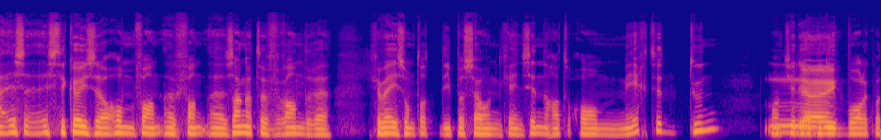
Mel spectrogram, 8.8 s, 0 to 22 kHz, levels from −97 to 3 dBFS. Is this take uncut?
yes; 0 cuts

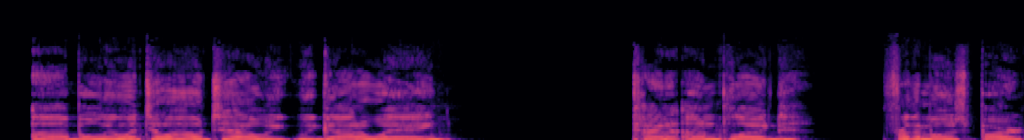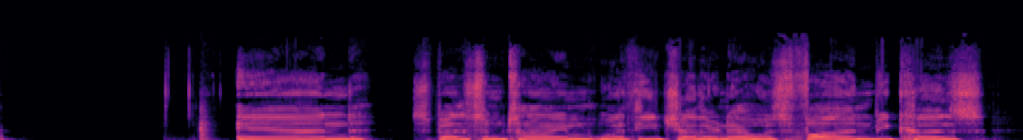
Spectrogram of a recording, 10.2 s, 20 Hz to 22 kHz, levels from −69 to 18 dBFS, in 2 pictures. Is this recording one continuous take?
no; 1 cut; at 7.1 s

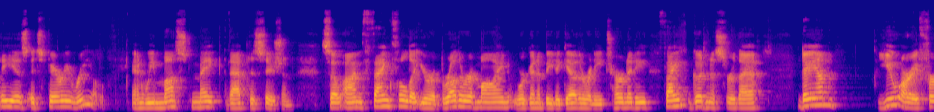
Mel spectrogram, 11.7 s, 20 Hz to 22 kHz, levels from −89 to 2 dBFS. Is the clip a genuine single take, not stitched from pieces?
no; 1 cut; at 8.2 s

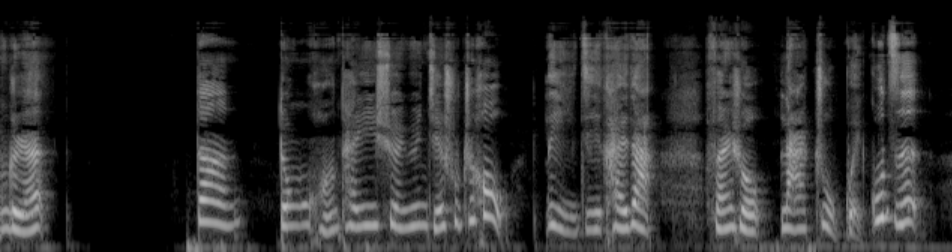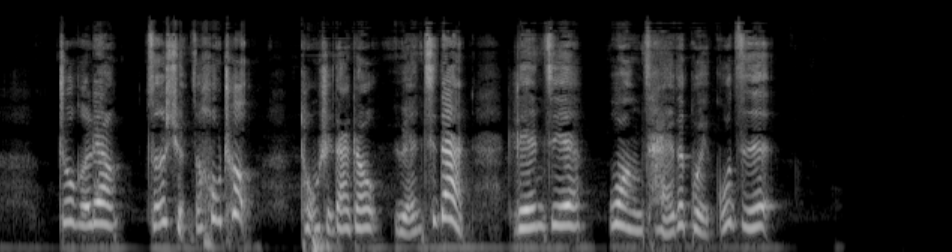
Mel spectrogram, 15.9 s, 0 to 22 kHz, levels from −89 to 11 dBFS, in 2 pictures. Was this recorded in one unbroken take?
yes; 0 cuts

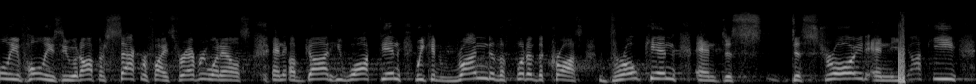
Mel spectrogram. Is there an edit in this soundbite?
yes; 2 cuts; at 2.9 s, 4.1 s

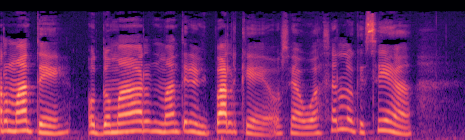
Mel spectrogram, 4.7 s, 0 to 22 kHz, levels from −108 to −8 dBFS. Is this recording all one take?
yes; 0 cuts

